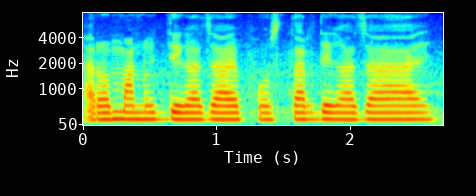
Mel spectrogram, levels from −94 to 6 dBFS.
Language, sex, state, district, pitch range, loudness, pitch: Chakma, female, Tripura, Dhalai, 180-185 Hz, -12 LUFS, 180 Hz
